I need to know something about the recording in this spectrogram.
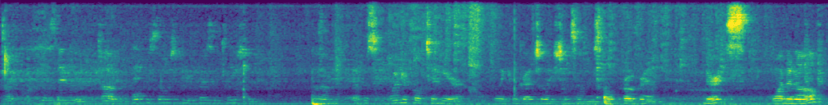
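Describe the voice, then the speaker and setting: A man's voice: fairly high pitch, moderate pace. A man, a city commissioner, offering friendly, rambling comments at a public meeting. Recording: distant, echoey mic with loud room noise.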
